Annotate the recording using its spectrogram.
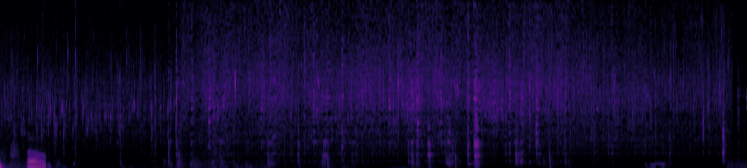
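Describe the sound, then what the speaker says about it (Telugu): Sliced onions, green chillies, cloves, cinnamon stick, bay leaf and a flower spice frying over medium flame in a pan for South Indian coconut rice, a steady continuous sizzle with intermittent stirring scrapes throughout, no talking. "ఇవి లైట్ గోల్డెన్ కలర్ వచ్చేంత వరకు బాగా వేయించుకోవాలి"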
